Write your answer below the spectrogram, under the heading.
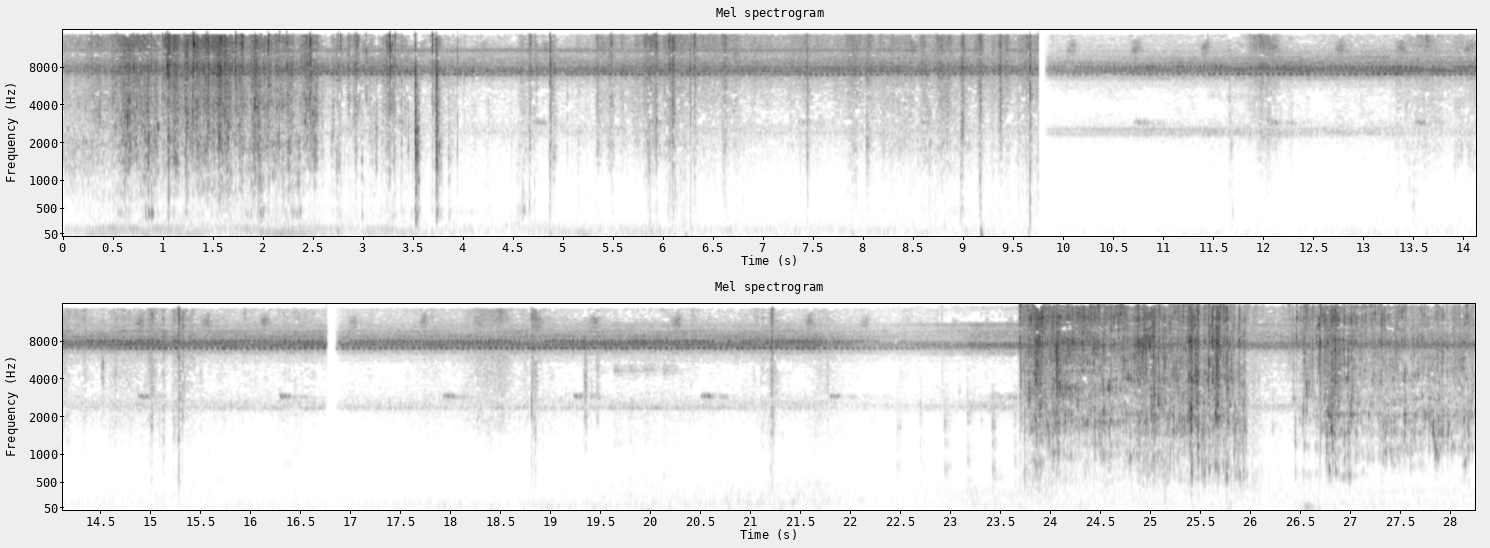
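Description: Water splashing and sloshing with scattered knocks, then a long stretch of steady high insect chirping, then water pouring into a plastic basin holding live catfish near the end.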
